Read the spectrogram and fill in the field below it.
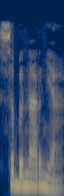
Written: sebenarnya

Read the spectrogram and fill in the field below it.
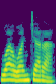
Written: wawancara

